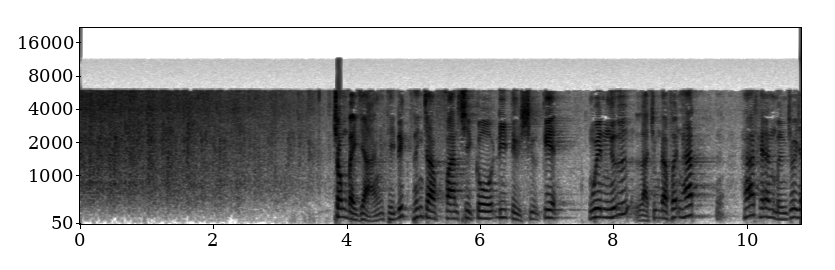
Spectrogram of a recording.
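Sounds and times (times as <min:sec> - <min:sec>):
applause from a church congregation: 0:00.0 - 0:03.7
speech: 0:03.8 - 0:10.8.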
